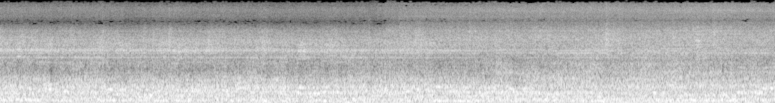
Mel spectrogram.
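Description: Fish-tank aeration running: a steady low machine hum under the continuous bubbling and churning of water at ring-shaped air diffusers in large breeding tanks.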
